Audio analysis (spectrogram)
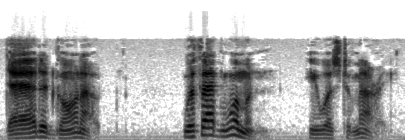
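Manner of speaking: ordinary delivery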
